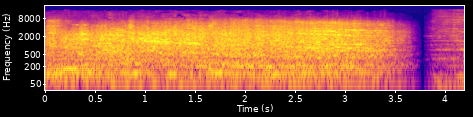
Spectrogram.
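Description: Jet engine noise of a Saab JAS-39 Gripen fighter flying past: a steady, dense rushing noise with a faint falling whine, which dies away quickly near the end.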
